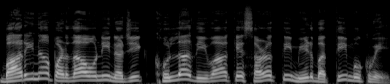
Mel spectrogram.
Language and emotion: Gujarati, neutral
